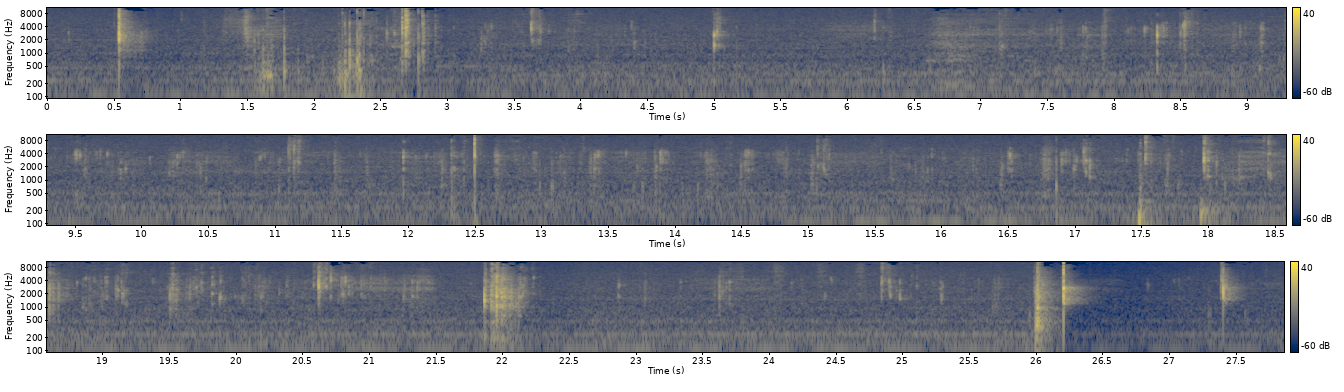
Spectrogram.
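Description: A person chewing a mouthful of sushi roll close to the microphone: wet mouth clicks and smacks, with a few louder ones scattered through. A steady low hum runs underneath.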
